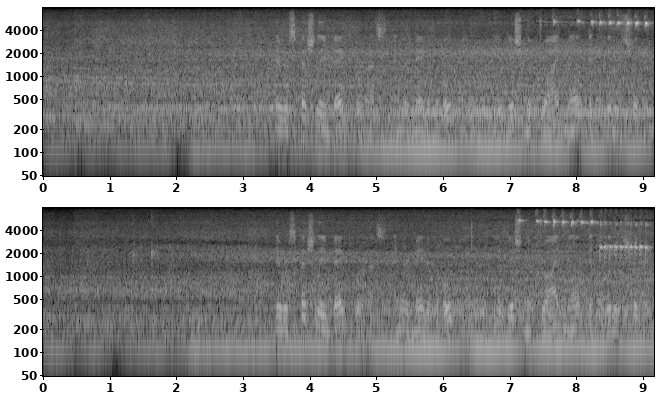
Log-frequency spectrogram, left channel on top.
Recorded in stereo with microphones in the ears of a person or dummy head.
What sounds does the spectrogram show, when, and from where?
3.5 s a man speaking: 10° left (ahead or behind), 0.7 m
